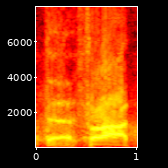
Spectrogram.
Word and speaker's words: Fard: From a man called Farad, spelled F-A-R-D, but we pronounced it Farad, mm-hmm.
